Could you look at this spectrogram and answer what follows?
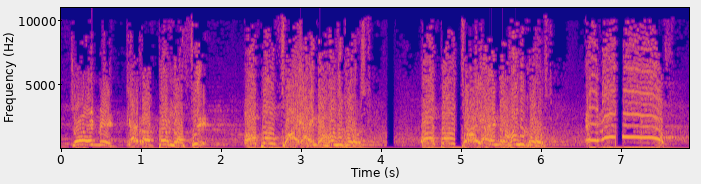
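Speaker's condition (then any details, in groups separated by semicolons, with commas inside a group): No condition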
